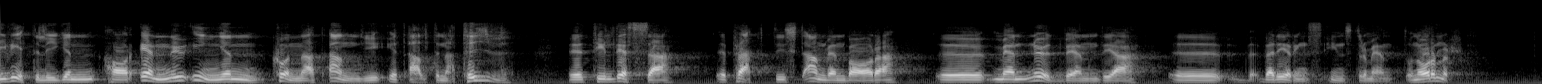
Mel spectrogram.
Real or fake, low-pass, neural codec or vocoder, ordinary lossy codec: real; 7.2 kHz; none; MP3, 48 kbps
